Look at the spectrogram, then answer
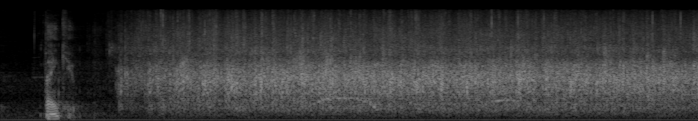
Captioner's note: audience applauding; audience cheering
